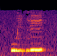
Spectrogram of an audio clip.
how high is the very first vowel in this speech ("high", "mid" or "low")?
high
